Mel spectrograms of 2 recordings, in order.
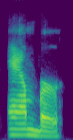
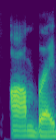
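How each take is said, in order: First: It is said like the English word amber. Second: It is said with an 'om' sound, Spanish-like. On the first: This is how the voice assistant understands it. "like the name amber or the color amber" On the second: This is the original pronunciation. "it's really supposed to be ombre"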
